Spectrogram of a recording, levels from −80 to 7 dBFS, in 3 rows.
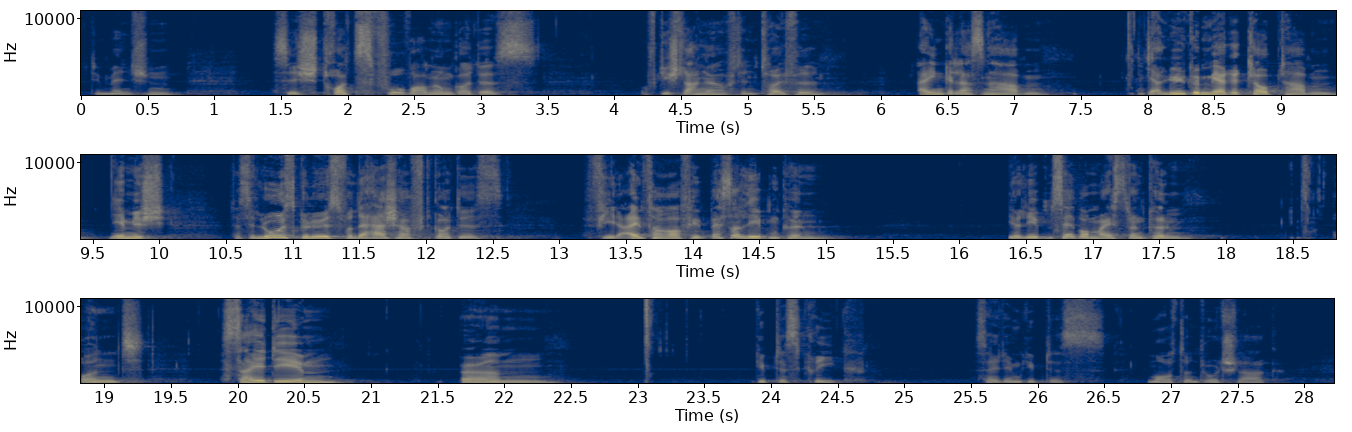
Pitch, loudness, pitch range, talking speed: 160 Hz, -27 LUFS, 145-185 Hz, 105 wpm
